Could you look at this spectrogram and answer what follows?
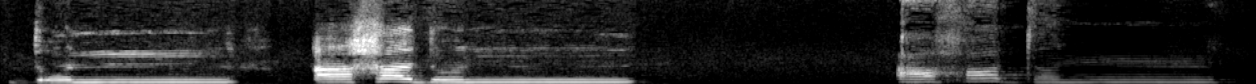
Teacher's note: Okay, this is a dal, the letter dal with a dhamma ten on top of it. So you produce that nasal sound at the end with a dhamma ten.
